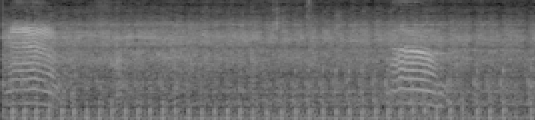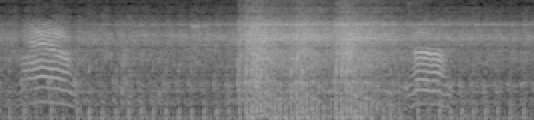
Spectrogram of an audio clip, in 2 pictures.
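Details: A kitten, said to be afraid of a motorbike's sound, gives four arched, rising-then-falling meows spread over ten seconds against the steady throbbing idle of a motorbike engine, with a louder engine burst near the end.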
